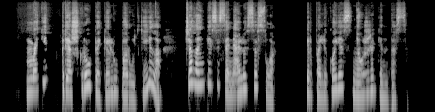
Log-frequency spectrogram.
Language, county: Lithuanian, Šiauliai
